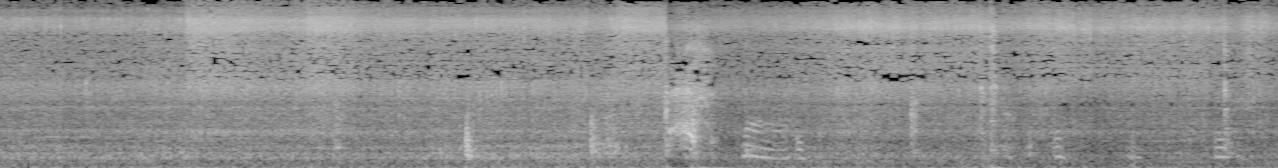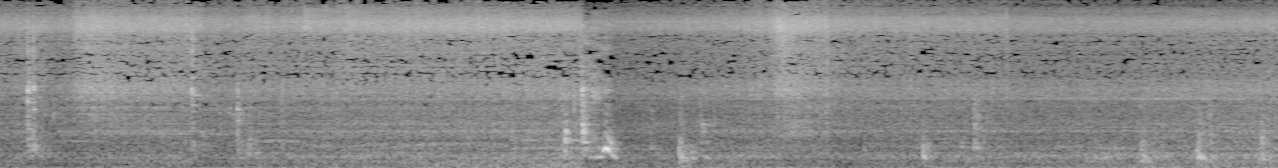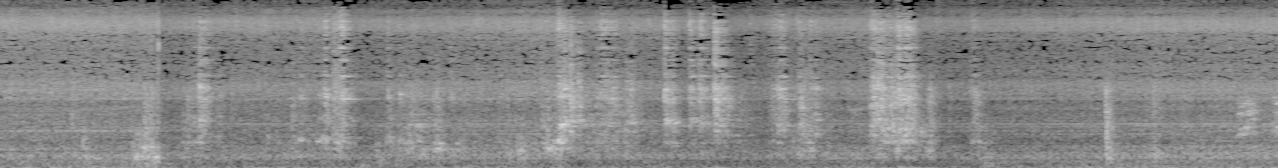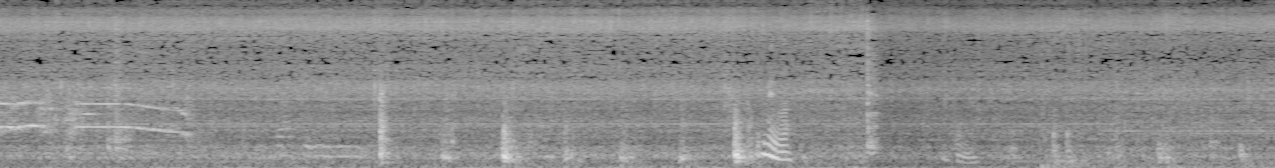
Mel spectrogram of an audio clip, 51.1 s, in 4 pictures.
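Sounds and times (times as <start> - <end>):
seafood sizzling in a wok: 0.0 - 51.0.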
